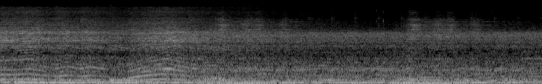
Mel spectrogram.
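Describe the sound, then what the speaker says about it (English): A chainsaw runs in a video game as a buzzing engine drone with a couple of revving swells, set against dense continuous game sound and music. "she got the chainsaw working again."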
